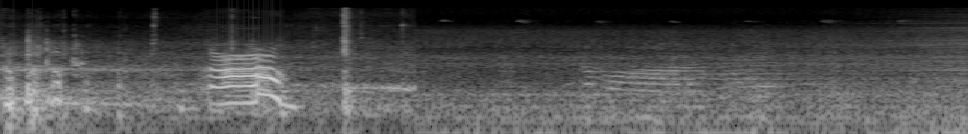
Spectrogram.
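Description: Go-karts running on the track, with a brief shouted voice about a second and a half in.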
